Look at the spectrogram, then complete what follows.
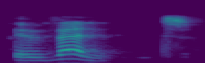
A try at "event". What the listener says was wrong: Yeah, the emphasis is on vent rather than E, okay?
